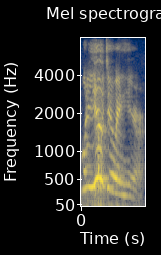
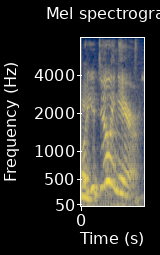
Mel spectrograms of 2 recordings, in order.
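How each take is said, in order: First: The stress is on you. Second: The stress is on doing.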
